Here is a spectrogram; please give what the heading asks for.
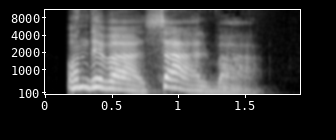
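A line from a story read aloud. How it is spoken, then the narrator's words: Shouted from afar, laughing. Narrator (Galician): berraban dende a orela e escachaban coa risa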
